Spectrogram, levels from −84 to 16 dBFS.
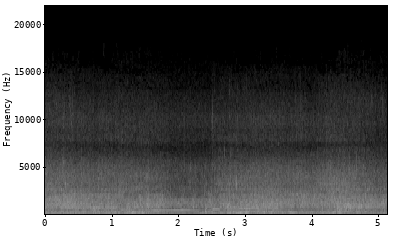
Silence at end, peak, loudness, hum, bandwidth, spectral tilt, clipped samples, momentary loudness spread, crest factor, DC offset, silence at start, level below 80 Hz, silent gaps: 0 s; -12 dBFS; -27 LUFS; none; 17.5 kHz; -4.5 dB/octave; under 0.1%; 5 LU; 16 dB; under 0.1%; 0 s; -40 dBFS; none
